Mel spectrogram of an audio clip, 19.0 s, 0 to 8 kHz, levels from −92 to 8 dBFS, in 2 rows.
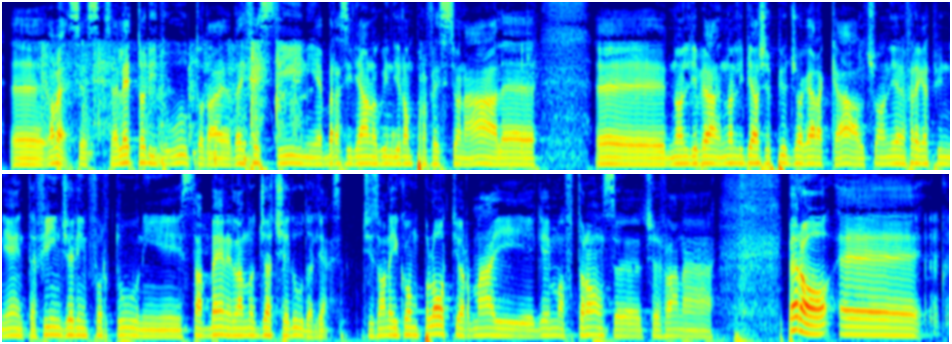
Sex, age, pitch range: male, 30-49, 110-130 Hz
